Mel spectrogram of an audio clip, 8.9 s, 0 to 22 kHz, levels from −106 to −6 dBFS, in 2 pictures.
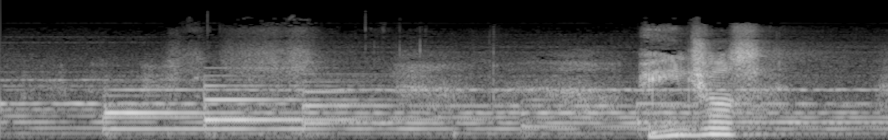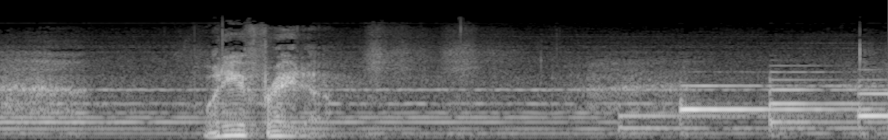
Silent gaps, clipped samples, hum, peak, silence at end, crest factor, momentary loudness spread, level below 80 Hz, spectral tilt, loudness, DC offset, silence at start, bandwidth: none; under 0.1%; none; -10 dBFS; 0 s; 20 dB; 16 LU; -72 dBFS; -5 dB/octave; -30 LUFS; under 0.1%; 0 s; 11.5 kHz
